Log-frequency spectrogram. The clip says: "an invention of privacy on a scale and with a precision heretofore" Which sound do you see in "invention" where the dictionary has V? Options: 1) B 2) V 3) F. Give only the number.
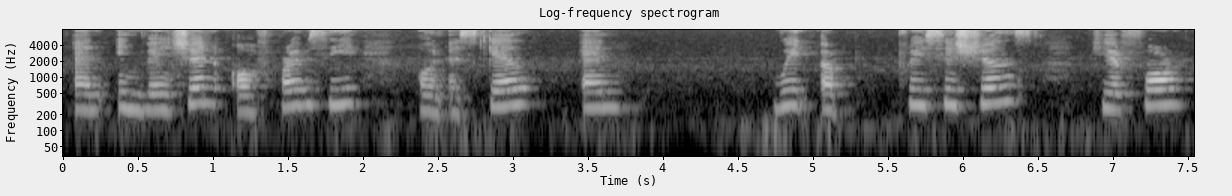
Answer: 2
